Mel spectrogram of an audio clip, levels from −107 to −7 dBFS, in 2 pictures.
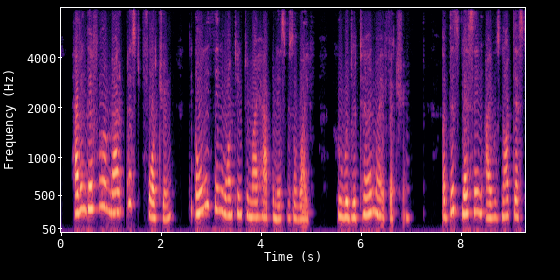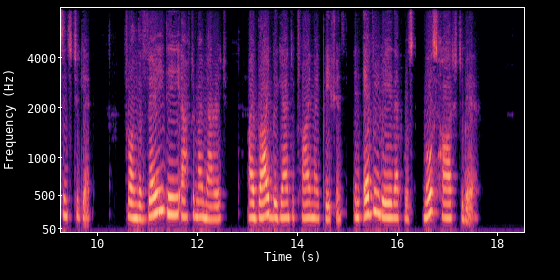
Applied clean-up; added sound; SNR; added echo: none; none; none; none.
